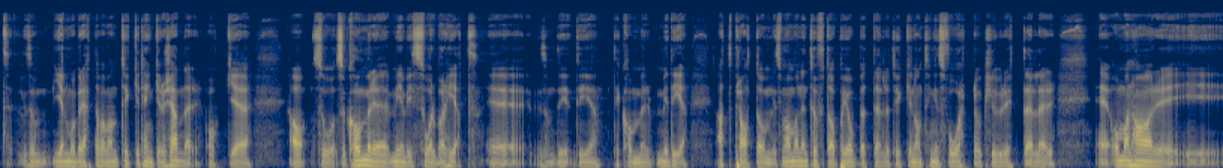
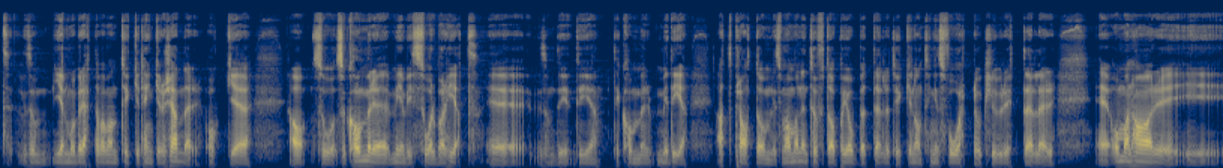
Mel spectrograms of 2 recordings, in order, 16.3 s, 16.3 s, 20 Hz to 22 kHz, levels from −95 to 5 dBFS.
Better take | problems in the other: first | thin; very; fading below 500 Hz

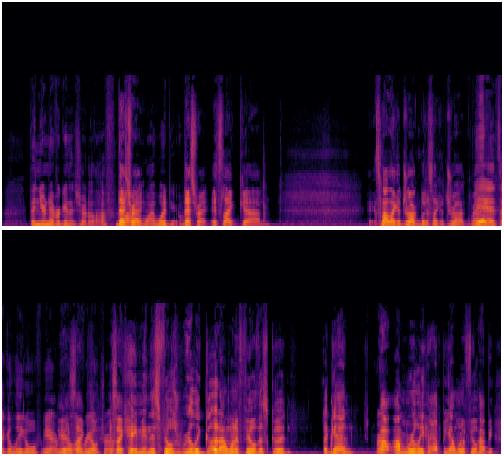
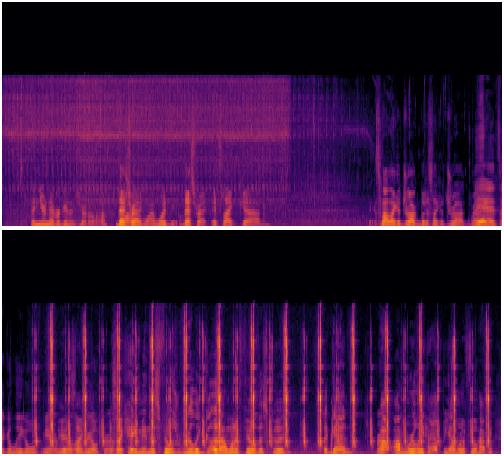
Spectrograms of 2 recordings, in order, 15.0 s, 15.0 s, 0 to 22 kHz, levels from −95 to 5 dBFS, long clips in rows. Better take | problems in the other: first | household noises; very loud; throughout; 4 dB above the speech

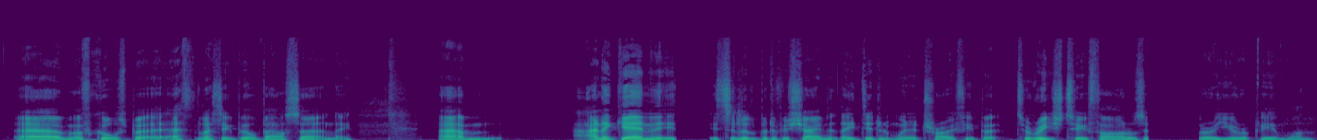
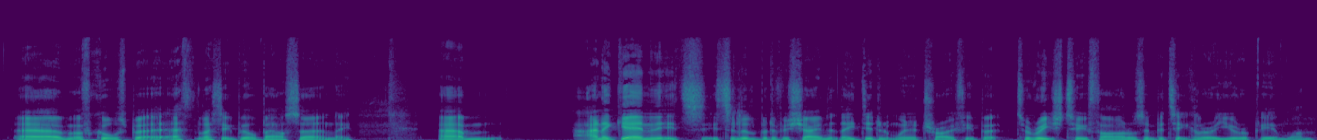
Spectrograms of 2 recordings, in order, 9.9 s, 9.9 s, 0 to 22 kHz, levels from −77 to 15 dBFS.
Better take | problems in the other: second | audio cutting out; at 5 s and at 8.5 s

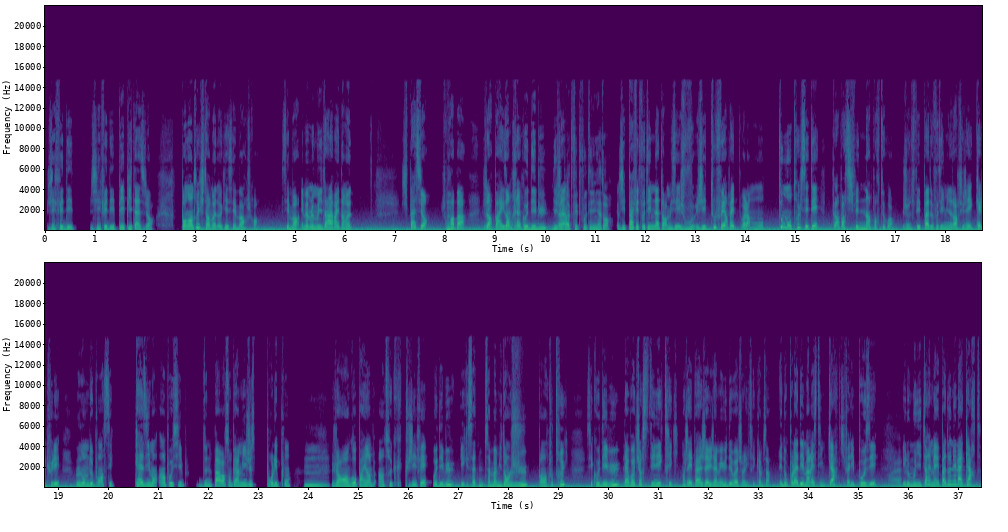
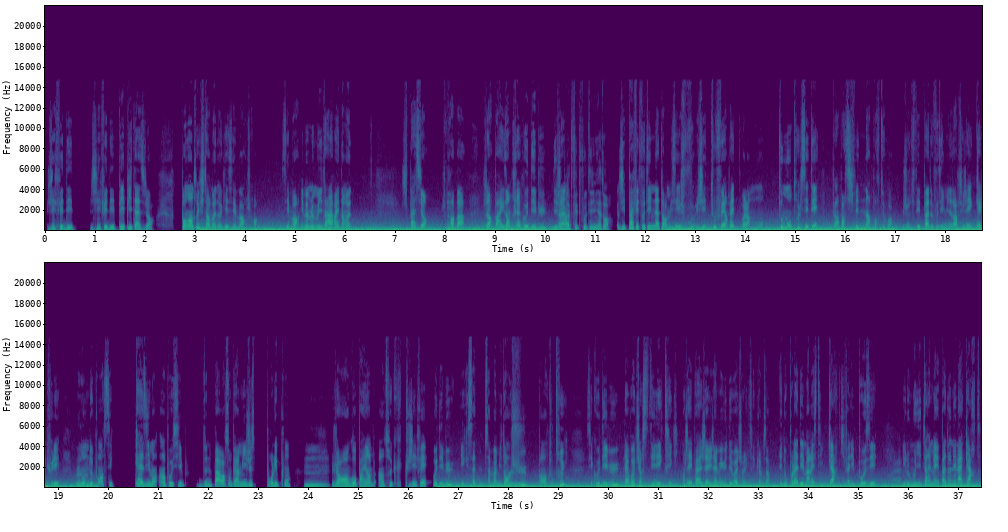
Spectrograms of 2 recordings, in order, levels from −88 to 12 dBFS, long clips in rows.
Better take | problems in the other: first | low rumble; loud; from 3 to 11 s, from 12 to 20 s and from 27 s on; 8 dB below the speech; faint in the first

